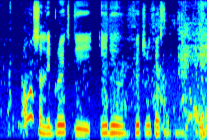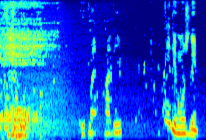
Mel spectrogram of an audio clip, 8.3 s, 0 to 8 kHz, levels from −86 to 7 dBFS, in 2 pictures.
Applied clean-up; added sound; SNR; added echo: classical method spectral subtraction.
